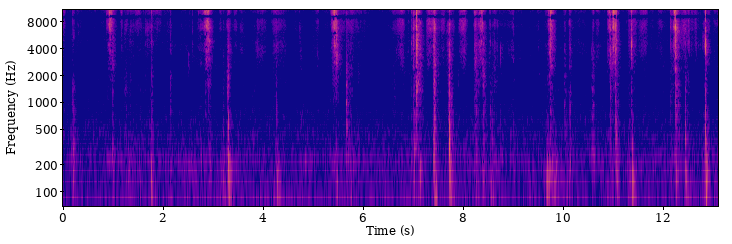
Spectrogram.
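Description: Tarot cards being dealt one at a time onto a cloth-covered table: quiet, irregularly spaced soft taps and slides of card on cloth and card.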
